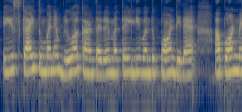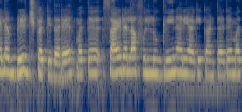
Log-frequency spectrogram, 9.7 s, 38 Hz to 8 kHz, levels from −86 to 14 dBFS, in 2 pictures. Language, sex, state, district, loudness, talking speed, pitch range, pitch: Kannada, female, Karnataka, Mysore, -16 LUFS, 135 wpm, 235-255 Hz, 245 Hz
